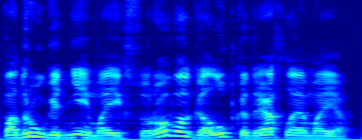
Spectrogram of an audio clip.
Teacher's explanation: В процессе прочитывания стихотворения «Голубка дряхлая моя» мы делаем акцент на вторую «я», как будто бы она тоже ударная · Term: псевдоударным слогом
